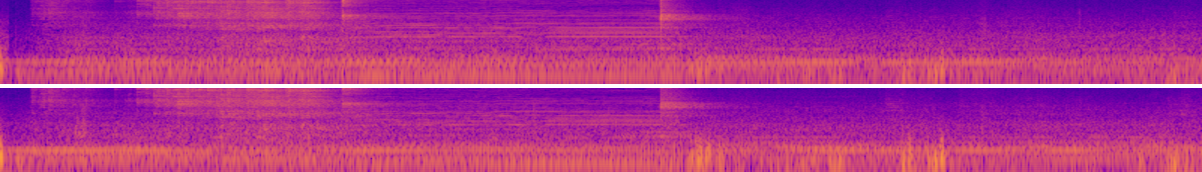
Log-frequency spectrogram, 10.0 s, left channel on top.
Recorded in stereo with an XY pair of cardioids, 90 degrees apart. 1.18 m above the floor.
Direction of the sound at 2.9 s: 65° left.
